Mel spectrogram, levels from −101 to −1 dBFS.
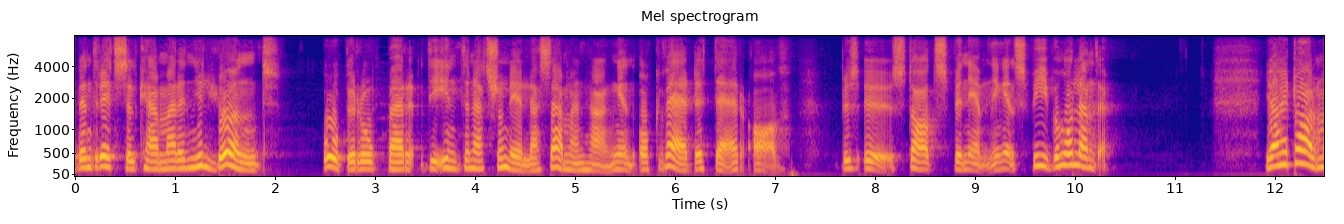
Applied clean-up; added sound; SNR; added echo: neural mask model DeepFilterNet 3.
